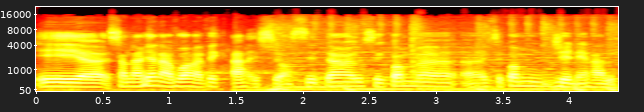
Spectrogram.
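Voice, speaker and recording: An older woman from Congo speaks in a very low, gravelly voice as a talk-show guest. She recounts her studies and work in a measured way. Faint music plays behind her. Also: fairly even intonation. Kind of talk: interview answers.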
